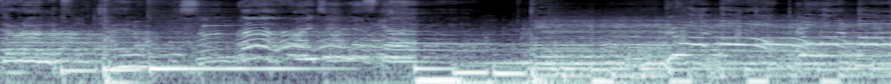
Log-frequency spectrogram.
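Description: Live band music with singing: a held bass note under wavering vocal runs, then a steady beat and moving bass line from about five seconds in.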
